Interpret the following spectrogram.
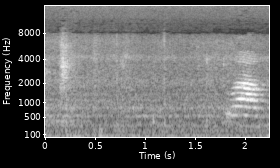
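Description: Near silence: room tone, with a faint voice-like sound beginning near the end.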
